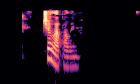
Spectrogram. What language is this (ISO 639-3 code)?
chm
